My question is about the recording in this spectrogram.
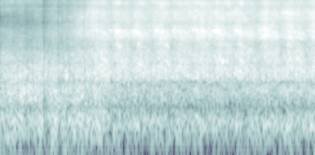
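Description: Shinkansen bullet train coming out of a tunnel and passing at high speed. A rush of air and running noise builds from about a second in and then holds steady as the cars go by.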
